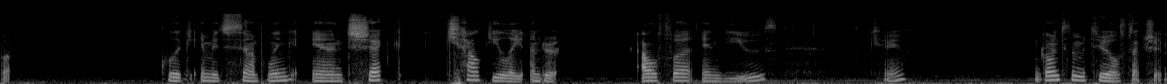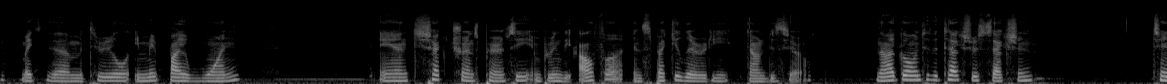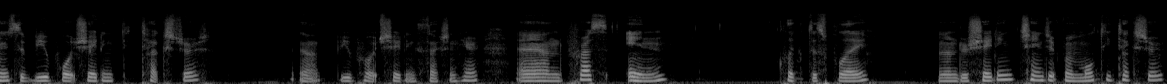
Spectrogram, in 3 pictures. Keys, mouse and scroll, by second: 1.5 middle click, 5.2-8.6 middle drag, 10.4 middle click, 14.4-16.0 middle drag, 20.9-22.8 drag, 26.6-27.4 drag, 28.5-29.5 middle drag, 29.5 n.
